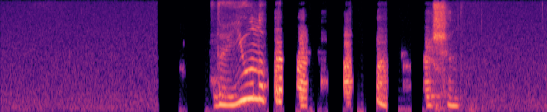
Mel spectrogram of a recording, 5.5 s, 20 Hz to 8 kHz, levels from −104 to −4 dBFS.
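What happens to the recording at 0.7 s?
At 0.7 s the speech comes through intact, with nothing interrupting or distorting it at that moment.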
